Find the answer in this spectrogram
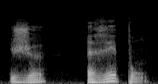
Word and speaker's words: réponds: Okay, so you can see that D and S here are not pronounced. Je réponds.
